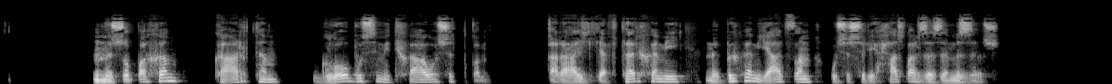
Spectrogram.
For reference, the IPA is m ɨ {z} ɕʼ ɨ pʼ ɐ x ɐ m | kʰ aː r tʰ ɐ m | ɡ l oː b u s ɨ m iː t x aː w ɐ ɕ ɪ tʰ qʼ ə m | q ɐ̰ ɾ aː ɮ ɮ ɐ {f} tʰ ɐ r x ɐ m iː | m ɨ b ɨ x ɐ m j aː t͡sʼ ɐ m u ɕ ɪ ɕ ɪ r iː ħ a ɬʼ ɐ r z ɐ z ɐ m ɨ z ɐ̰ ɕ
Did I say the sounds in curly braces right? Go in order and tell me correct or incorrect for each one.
incorrect, correct

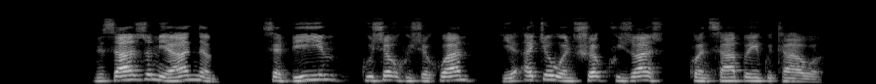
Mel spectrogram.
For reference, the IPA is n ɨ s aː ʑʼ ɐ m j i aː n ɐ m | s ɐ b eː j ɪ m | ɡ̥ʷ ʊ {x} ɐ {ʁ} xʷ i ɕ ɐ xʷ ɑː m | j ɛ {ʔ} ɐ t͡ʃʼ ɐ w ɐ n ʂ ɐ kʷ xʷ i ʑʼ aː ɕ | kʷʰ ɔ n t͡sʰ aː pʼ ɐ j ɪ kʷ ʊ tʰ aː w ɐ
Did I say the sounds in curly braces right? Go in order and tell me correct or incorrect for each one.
incorrect, correct, correct

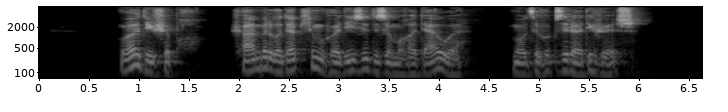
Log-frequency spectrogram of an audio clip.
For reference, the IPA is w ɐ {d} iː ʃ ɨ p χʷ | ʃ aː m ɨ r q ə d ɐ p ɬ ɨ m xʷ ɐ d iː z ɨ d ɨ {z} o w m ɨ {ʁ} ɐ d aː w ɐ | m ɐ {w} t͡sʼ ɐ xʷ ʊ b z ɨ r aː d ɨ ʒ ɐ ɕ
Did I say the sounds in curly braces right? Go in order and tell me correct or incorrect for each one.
correct, correct, correct, correct

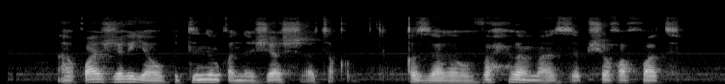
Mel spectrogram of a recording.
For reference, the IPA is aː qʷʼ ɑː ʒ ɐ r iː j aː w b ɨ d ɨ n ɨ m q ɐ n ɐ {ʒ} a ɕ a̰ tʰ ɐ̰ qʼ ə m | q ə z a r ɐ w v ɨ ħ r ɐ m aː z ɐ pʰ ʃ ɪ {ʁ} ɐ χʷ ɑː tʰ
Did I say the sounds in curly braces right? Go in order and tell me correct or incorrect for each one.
correct, correct

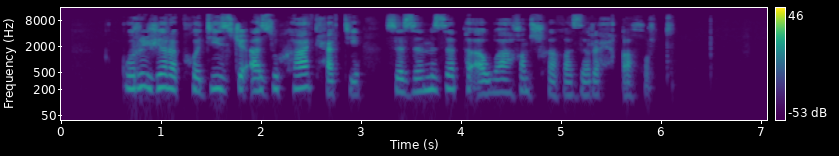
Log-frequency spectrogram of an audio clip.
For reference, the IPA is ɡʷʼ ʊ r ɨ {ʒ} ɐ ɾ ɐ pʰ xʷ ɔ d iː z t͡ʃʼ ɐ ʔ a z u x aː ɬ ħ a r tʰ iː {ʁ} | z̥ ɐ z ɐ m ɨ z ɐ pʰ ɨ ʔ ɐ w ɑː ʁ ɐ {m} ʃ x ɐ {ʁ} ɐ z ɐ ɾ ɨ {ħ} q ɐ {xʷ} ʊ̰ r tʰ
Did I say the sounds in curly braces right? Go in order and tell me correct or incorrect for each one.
correct, incorrect, correct, correct, correct, incorrect

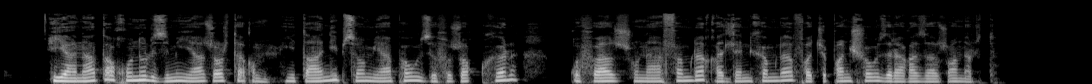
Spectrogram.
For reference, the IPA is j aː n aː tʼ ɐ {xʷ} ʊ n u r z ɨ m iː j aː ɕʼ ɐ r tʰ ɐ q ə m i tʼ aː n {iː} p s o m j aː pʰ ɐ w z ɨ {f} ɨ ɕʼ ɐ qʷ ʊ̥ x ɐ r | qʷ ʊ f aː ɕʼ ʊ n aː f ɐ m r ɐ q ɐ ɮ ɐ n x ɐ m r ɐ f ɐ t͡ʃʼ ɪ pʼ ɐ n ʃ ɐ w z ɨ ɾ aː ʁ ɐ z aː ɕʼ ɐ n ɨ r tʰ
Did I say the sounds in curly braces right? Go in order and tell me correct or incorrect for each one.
incorrect, correct, correct

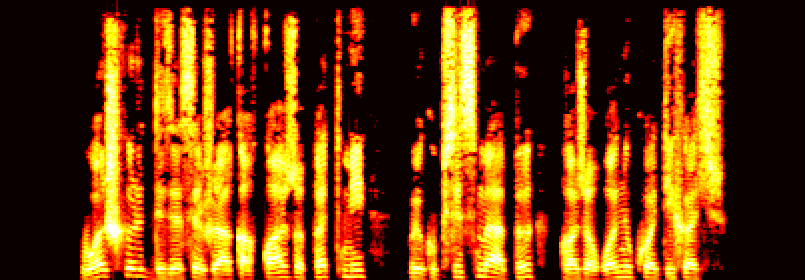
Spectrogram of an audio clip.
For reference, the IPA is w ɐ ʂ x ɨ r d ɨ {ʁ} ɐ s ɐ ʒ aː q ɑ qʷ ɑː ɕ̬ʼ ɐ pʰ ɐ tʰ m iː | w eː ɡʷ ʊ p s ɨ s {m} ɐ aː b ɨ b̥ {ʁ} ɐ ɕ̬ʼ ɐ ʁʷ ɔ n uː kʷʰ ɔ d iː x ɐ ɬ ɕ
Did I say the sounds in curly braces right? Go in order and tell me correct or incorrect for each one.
incorrect, correct, correct

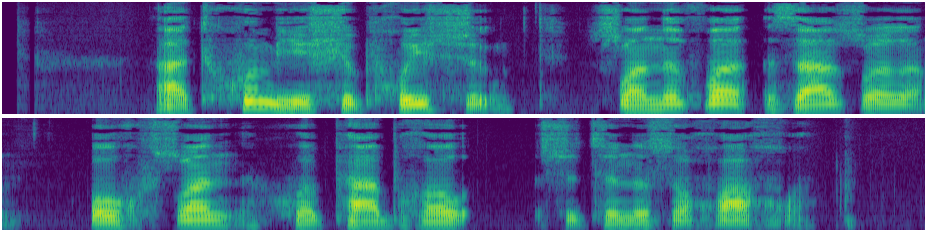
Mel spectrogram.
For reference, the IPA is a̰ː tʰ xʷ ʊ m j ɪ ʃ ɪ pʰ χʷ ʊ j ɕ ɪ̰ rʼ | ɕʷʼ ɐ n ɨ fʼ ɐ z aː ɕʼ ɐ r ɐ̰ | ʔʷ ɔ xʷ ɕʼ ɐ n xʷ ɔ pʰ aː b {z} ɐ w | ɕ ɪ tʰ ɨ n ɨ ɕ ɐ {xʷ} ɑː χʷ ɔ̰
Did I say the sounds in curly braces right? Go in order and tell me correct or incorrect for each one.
incorrect, incorrect

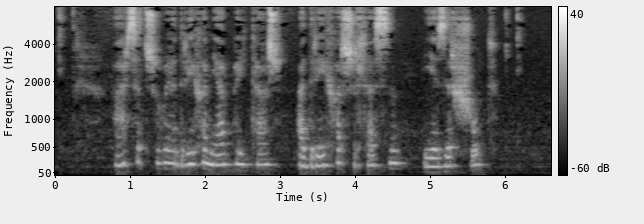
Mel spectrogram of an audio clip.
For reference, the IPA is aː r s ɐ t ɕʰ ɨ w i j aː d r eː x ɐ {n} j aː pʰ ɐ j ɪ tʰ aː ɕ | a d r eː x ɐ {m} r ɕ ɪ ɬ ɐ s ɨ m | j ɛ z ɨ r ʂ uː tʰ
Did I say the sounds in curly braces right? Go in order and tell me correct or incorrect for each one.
incorrect, incorrect

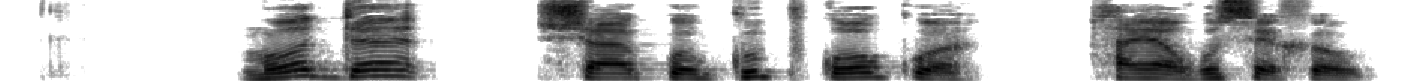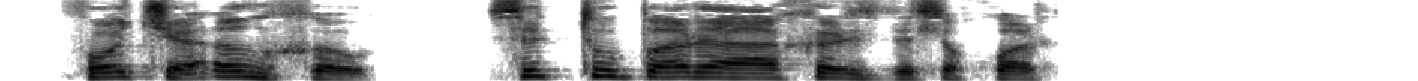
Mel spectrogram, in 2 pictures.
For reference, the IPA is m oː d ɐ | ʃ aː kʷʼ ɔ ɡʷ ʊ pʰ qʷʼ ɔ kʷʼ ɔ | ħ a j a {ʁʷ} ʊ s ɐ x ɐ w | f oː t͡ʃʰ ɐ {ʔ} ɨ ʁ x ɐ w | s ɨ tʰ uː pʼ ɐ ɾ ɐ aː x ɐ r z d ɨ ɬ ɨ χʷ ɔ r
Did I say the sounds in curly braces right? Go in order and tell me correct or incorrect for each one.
correct, correct

